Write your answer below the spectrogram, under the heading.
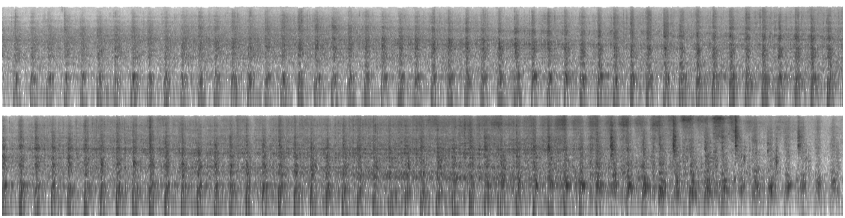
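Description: Steam locomotive working under steam: a fast, even beat of exhaust chuffs with some hiss, growing louder and peaking near the end.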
